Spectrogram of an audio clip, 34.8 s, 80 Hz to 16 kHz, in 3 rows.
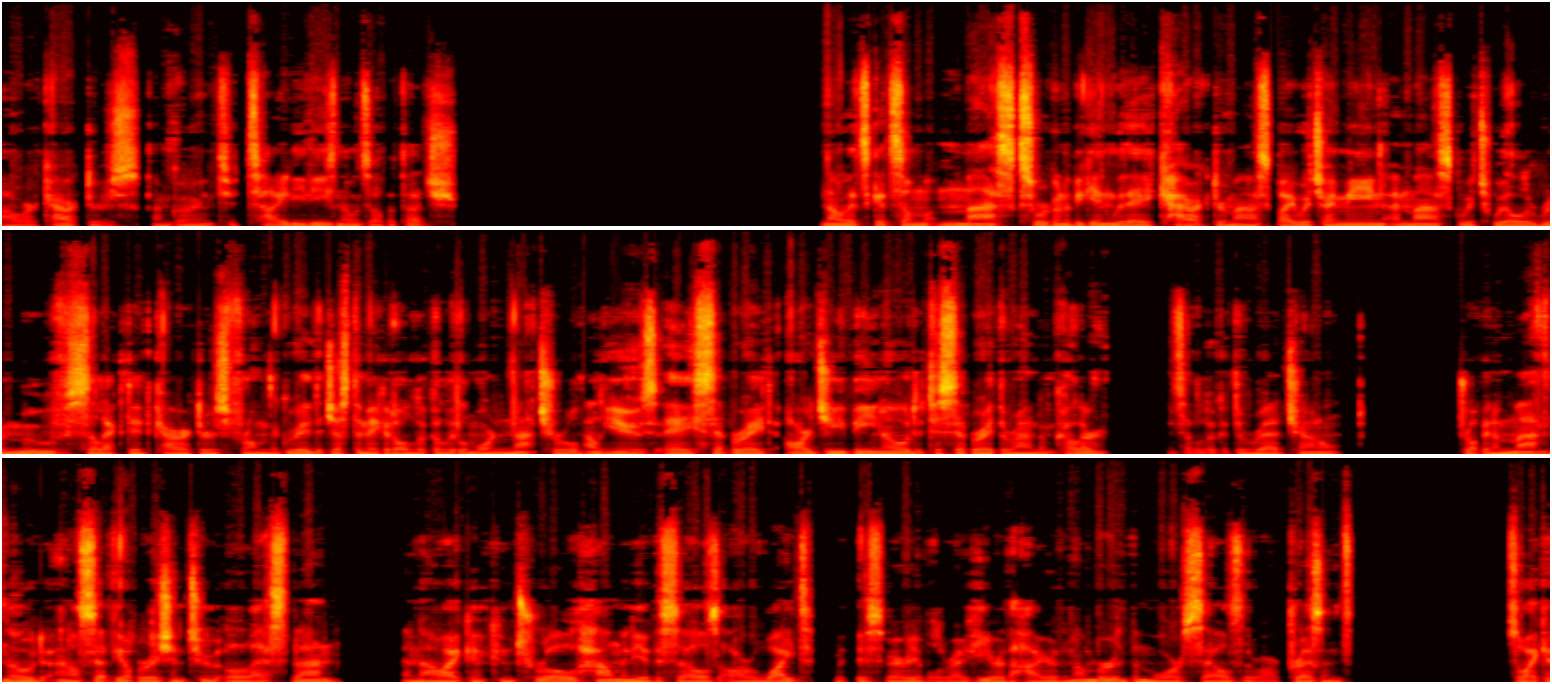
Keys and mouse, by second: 0.0 middle click, 0.9 middle drag, 1.2 click, 1.7 h, 1.9-2.4 drag, 2.6 click, 2.9 click, 3.0-3.4 drag, 3.6-3.9 drag, 4.3 click, 5.1 click, 5.3 drag, 5.7 click, 6.0 click, 8.3 click, 9.1 click, 13.3 click, 13.8 click, 14.3 shift+a, 17.7-18.8 drag, 19.3 click, 19.8 ctrl+shift+click, 20.5 drag, 21.6 q, 23.8 click, 25.7-32.8 drag, 33.1 middle click, 33.5 middle click, 34.1 middle drag.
